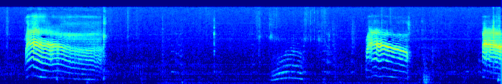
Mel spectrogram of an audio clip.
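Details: Oriental shorthair kitten meowing indoors: three loud, harmonic-rich meows with a falling, bent pitch, plus one softer, lower arched mew near the middle, separated by quiet pauses.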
